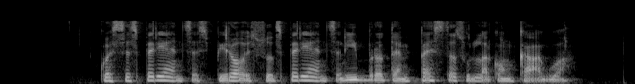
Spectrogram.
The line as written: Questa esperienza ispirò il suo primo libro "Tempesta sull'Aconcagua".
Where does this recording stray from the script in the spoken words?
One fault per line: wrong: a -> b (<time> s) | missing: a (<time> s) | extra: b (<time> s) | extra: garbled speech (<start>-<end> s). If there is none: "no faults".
wrong: primo -> esperienza (2.7 s)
